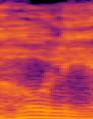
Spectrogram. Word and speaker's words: Holi: Once a year in India, we celebrate a festival called Holi, Holi. We don't spell it like how you guys spell Holy, but we say Right. Holi.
